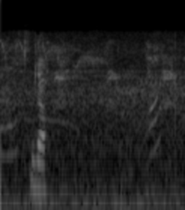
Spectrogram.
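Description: A crow cawing, with people talking.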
